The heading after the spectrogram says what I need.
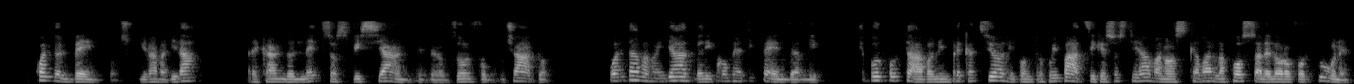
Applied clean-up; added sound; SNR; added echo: neural mask model DeepFilterNet 3.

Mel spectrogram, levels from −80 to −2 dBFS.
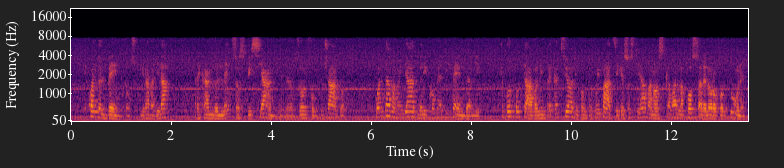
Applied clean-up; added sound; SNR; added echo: none; Engine / Car; 8 dB; none.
